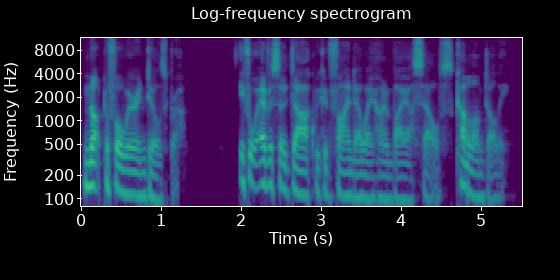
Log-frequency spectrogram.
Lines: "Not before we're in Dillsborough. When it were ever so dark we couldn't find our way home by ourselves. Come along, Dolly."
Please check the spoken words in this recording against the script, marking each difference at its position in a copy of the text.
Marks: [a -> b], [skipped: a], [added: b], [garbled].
"Not before we're in Dillsborough. [When -> If] it were ever so dark we [couldn't -> could] find our way home by ourselves. Come along, Dolly."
